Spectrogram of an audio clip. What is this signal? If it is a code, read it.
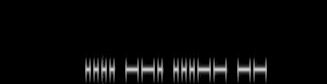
Morse code, heard as a keyed tone, about 29 wpm, 700 Hz. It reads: HG3M
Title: DXCC-100 Call Signs - 4 Characters - Repeated 3x - 30wpm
